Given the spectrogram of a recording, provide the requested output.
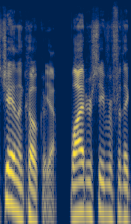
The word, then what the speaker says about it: Jalen Coker: Because our producer may have said his name wrong at one point in time. Oh, But yeah. Jalen Coker he's just one of those guys you watch play and Change you're like, the vowel sound.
